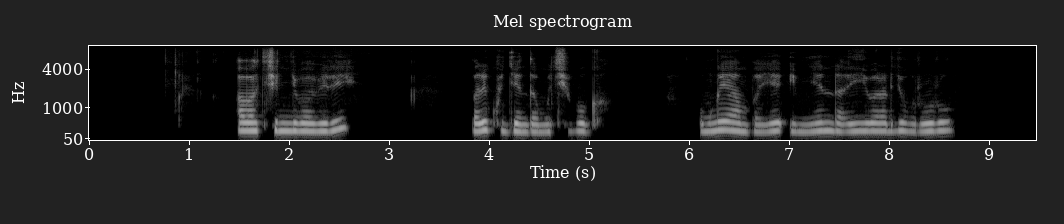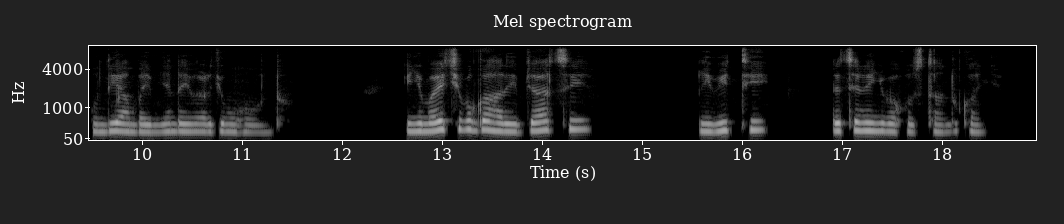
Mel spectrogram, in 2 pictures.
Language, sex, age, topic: Kinyarwanda, female, 18-24, government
